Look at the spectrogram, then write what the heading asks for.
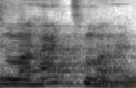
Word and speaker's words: Mahatma: to pronounce your name no it's Mahatma just like Mahatma Gandhi okay my heart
